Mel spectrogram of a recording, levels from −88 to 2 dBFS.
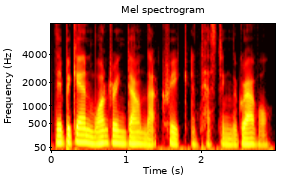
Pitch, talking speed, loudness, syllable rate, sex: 105 Hz, 200 wpm, -18 LUFS, 5.1 syllables/s, male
